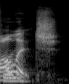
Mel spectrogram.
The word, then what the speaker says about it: Sawalich: Will you pronounce it for me? Sawalich.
